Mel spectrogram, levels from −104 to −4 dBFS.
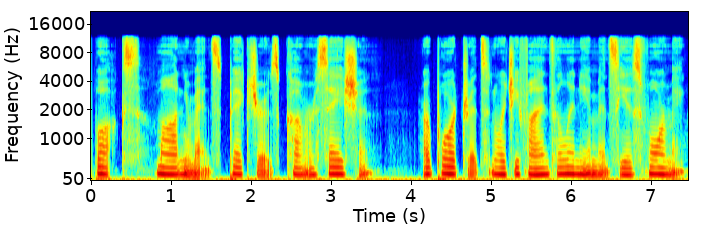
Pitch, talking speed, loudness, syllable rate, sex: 160 Hz, 120 wpm, -17 LUFS, 4.1 syllables/s, female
